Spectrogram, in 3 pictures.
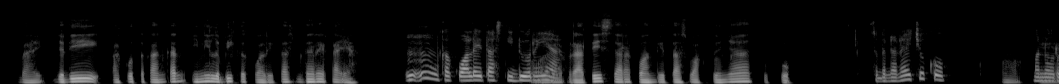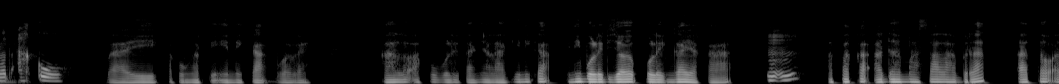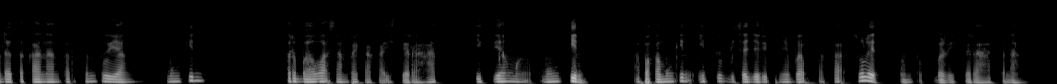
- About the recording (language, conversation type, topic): Indonesian, advice, Bagaimana cara memperbaiki kualitas tidur malam agar saya bisa tidur lebih nyenyak dan bangun lebih segar?
- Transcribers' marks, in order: other background noise; tapping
